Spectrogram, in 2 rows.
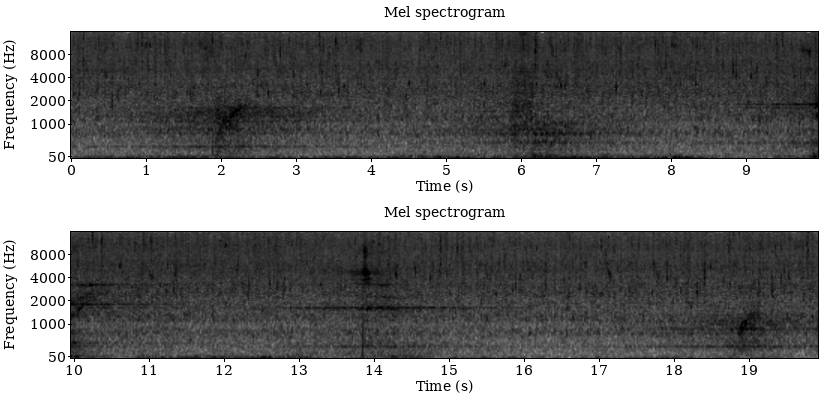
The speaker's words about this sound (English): When I reach 1, I would like you to symbolize the start of your journey with gently splashing the water onto your face.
